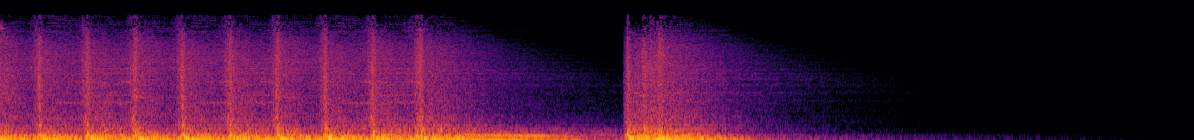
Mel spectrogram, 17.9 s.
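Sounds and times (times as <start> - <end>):
sound effects: 0.0 - 11.8
percussion: 0.0 - 14.0.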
